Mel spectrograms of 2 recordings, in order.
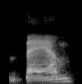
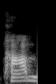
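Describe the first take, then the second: First: The name is said with an English-like pronunciation. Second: The name is said with a Korean-like pronunciation. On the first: "Some people might say like Bam, if you know you don't speak Korean" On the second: "Pom means night in Korean"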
